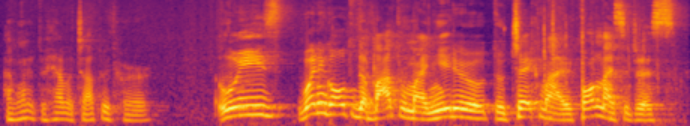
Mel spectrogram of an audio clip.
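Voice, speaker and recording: A young man whose first language is Bulgarian, playing a brash, self-mocking young womanizer in a competitive prose interpretation, with dramatic storytelling and sudden loud outbursts. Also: fairly high pitch, animated, moderate pace. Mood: wry, bemused.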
